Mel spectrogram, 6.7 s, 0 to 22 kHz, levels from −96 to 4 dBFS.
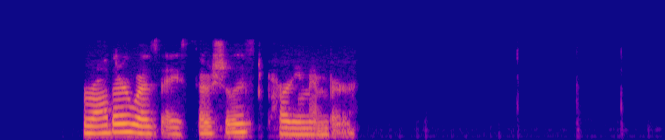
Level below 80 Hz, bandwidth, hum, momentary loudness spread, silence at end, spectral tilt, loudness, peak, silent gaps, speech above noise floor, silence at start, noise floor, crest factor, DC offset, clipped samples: -68 dBFS; 7 kHz; none; 13 LU; 3.1 s; -6.5 dB/octave; -27 LUFS; -12 dBFS; none; over 63 dB; 0.85 s; under -90 dBFS; 18 dB; under 0.1%; under 0.1%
